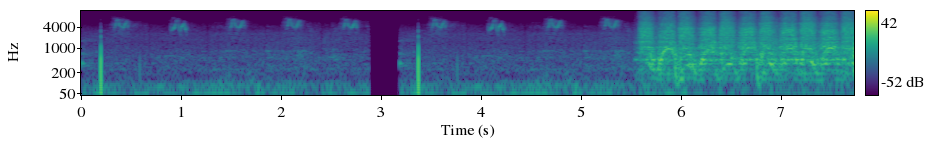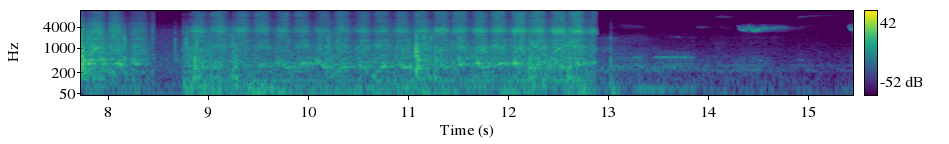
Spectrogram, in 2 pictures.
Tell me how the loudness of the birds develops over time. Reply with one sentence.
The loudness of the birds goes up, then down.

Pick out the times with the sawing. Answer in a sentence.
The sawing can be heard from 5.5 to 12.9 s.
